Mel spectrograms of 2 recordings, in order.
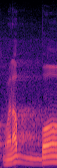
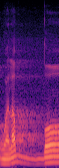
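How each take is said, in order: The two takes are said the same way.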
